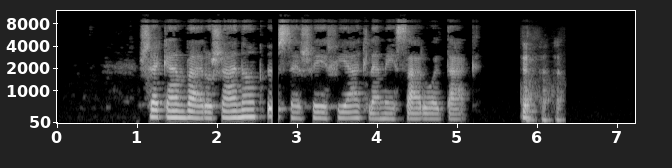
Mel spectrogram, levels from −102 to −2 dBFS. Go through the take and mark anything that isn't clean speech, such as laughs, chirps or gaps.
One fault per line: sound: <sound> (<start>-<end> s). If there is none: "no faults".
sound: dropout (2.7-2.8 s)
sound: laugh (5.8-6.4 s)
